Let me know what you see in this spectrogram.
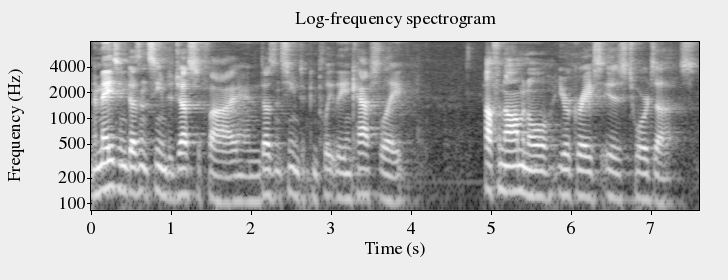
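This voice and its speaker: A man at a moderate pace, fairly even in intonation, with audible room echo. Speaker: prayer leader. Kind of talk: public prayer. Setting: church chapel with audience. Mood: solemn, earnest. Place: church. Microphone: podium.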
